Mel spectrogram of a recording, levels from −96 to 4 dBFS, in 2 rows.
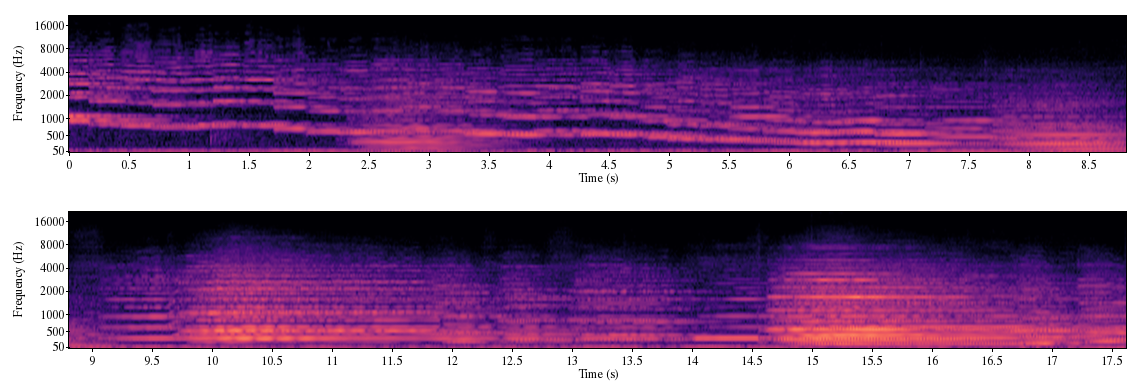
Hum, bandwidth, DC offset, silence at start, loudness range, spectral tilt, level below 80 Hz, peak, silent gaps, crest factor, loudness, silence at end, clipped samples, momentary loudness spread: none; 11 kHz; under 0.1%; 0 s; 12 LU; -6 dB/octave; -52 dBFS; -10 dBFS; none; 22 dB; -34 LUFS; 0 s; under 0.1%; 16 LU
